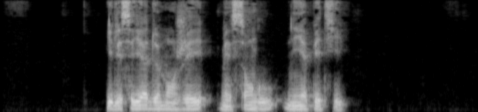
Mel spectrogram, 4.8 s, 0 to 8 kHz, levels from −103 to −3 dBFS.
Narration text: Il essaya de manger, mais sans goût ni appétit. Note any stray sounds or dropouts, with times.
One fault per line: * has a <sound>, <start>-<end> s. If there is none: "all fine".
all fine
